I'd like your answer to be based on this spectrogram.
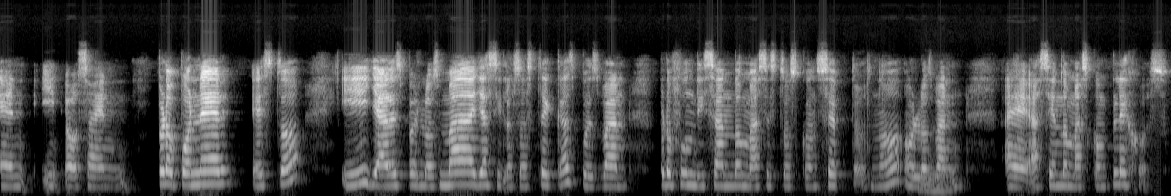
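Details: Adult woman speaking Spanish; normal speech.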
